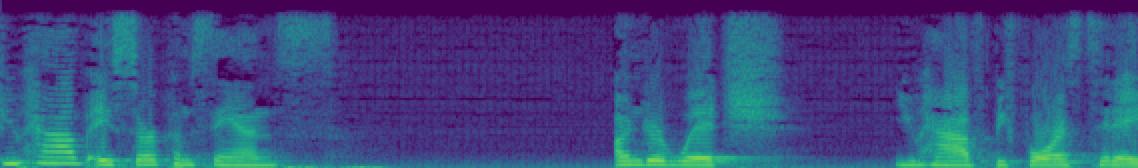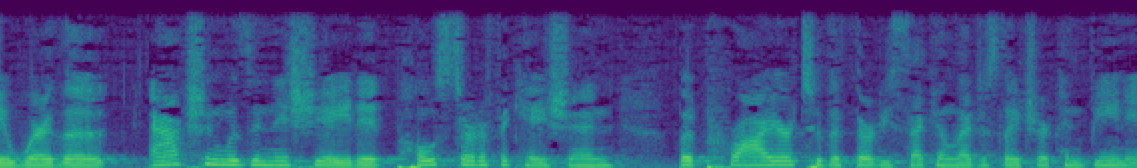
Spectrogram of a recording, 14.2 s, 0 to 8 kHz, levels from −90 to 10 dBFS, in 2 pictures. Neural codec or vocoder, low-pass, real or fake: none; 7.2 kHz; real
